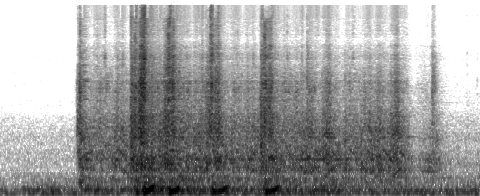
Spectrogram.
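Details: VW Beetle rat rod, first start after a long build: starter cranks steadily with no firing. It isn't getting gas; only a little fuel squirt is seen at the carb.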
